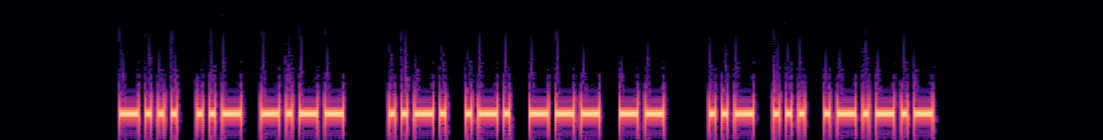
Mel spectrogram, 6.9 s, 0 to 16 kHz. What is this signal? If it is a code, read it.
Morse code, heard as a keyed tone, about 30 wpm, 700 Hz. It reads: BUY FROM US.
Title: Sentences from Top 1000 Words - Review Part 4 - 30wpm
